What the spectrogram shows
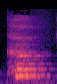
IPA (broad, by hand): k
